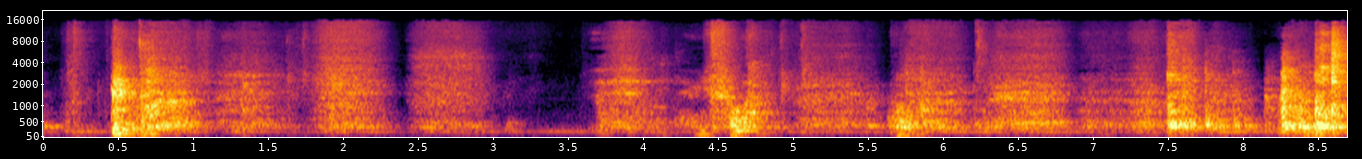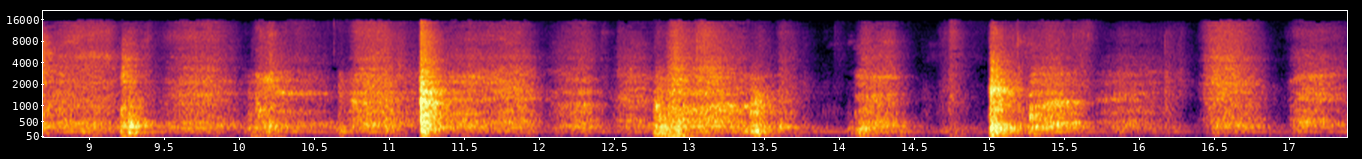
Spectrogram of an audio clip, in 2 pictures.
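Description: A man breathes heavily close by.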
